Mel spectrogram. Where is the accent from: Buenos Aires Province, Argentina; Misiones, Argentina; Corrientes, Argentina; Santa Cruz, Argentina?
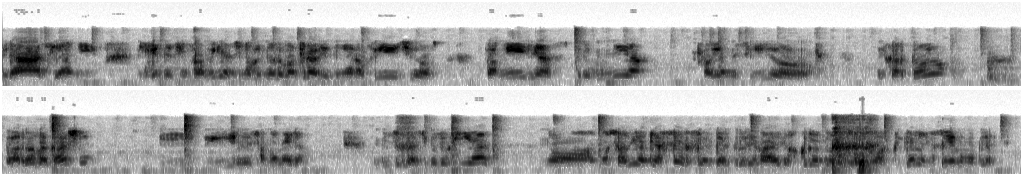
Santa Cruz, Argentina; Río Gallegos; moved away as an adult; Viví hasta los 18 años ahí. Y en Gallegos sí, hay muchos crotos y hay que... O sea, si acá hace frío, te imaginás en Río Gallegos, que queda mucho más al sur.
